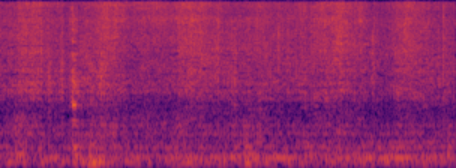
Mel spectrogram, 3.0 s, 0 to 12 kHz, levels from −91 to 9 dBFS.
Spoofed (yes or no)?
no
